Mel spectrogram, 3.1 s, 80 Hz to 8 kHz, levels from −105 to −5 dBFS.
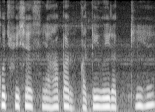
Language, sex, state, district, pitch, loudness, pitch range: Hindi, female, Uttar Pradesh, Lucknow, 185 Hz, -16 LUFS, 175-200 Hz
